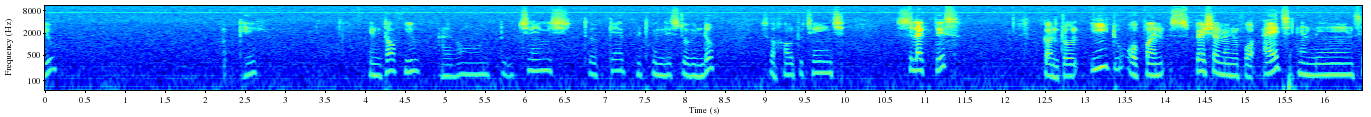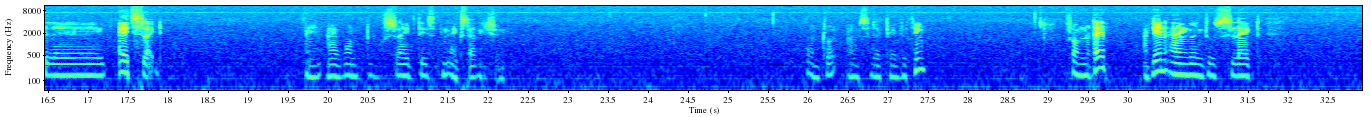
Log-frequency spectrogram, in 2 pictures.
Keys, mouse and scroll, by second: 4.1 KP_7, 4.2-6.2 middle drag, 9.2 a, 11.1 b, 13.2 ctrl+e, 20.7-22.7 drag, 23.6 a, 24.7 b, 26.2-27.6 middle drag, 29.4 KP_7, 32.7 shift+e.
